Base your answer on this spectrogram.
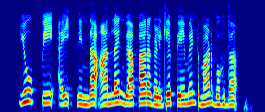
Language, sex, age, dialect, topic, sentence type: Kannada, female, 31-35, Central, banking, question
